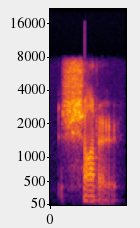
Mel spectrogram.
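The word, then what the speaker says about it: Shottr: app that I cannot live without is called shotter so it is a screenshot app it's spelled s h o TTR um the the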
